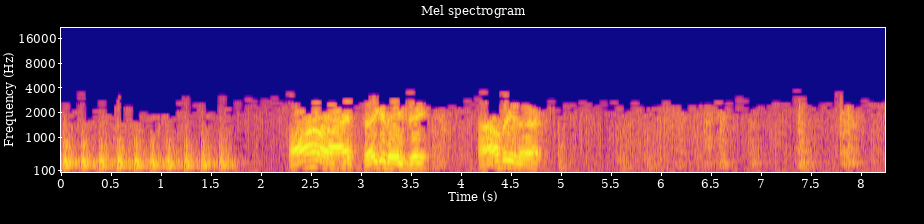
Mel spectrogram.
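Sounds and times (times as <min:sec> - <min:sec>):
hard knocks on a door: 0:00.0 - 0:01.9
speech: 0:02.4 - 0:04.9.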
